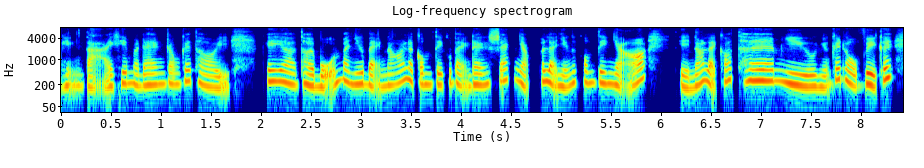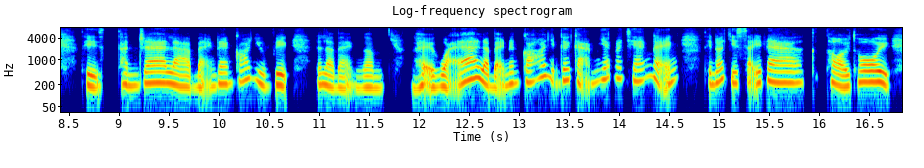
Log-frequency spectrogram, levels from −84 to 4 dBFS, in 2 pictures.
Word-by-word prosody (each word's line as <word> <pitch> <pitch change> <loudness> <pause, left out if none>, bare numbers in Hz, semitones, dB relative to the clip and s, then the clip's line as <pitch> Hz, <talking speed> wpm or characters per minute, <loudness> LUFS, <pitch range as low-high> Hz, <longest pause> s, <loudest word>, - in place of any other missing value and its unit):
hiện 195 +2 -5
tại - - -2
khi 225 +4 -1
mà 210 -3 -3
đang 205 +2 -1
trong 220 -1 -3
cái 255 +3 0
thời 190 -6 -3 0.4
cái, 255 0 +3
à, 225 -4 +1
thời 200 -3 +2
buổi 180 +5 0
mà 260 +1 0
như 220 -1 +1
bạn 185 -1 -1
nói 220 +8 -2
là 270 - +2
công 210 -2 -3
ty 205 - -1
của 240 - -8
bạn 210 -4 -3
đang 210 0 0
sáp 270 +5 -3
nhập 225 -7 -2
với 255 - +2
lại 230 -5 +3
những 180 +1 -1
cái 230 - -2
công 235 -1 -2
ty 230 -2 +1
nhỏ, 220 +6 +2 0.3
thì 175 -3 -1
nó 200 +8 0
lại 235 - +2
có 260 +3 -1
thêm 265 -1 +3
nhiều 195 -5 +3
những 180 0 -3
cái 285 - +1
đầu 220 -9 0
việc 210 +5 +5
ấy, 315 - +5 0.3
thì 185 -4 +2
s - - -11
thành 200 -2 -2
ra 230 +2 +4
là 190 -5 +2
bạn 180 +1 -4
đang 215 0 -1
có 250 +5 -3
nhiều 245 -10 -2
việc 200 -2 +4 0.3
nên 205 - 0
là 185 -3 +1
bạn, 175 +2 -4
ờ 175 0 0 0.4
hệ 185 +3 +1
quả 225 - +3
là 265 - +6
bạn 190 +2 -1
đang 220 +1 -2
có 245 +7 -1
những 275 -10 -2
cái 275 +2 +2
cảm 240 -2 -4
giác 300 +3 -2
nó 305 - -2
chán 265 +3 -3
nản, 275 -6 +1 0.4
thì 215 - -2
nó 245 +5 +2
chỉ 225 - -1
xảy 225 0 0
ra 235 -2 +2
tức 340 - -36
thời 195 -6 +2
thôi. 245 -2 +6
220 Hz, 275 wpm, -22 LUFS, 195-255 Hz, 0.4 s, là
